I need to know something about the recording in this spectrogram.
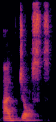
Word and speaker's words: adjust: Now from the pronunciation of that word, you discover that letter D is not pronounced silent, handkerchief. Sandwich, sandwich. Adjacent, adjacent. Adjoin, and adjust.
